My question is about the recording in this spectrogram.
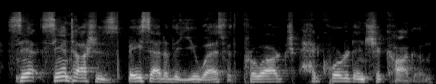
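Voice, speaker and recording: A man's voice: mid-range voice, expressive, normal speed, a little mellow. A man hosting a business interview podcast, upbeat and enthusiastic, with frequent fillers. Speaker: podcast host. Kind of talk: conversational interview.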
